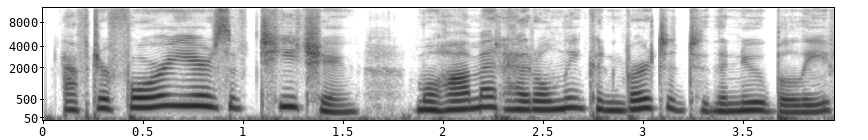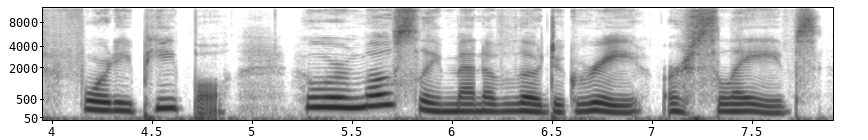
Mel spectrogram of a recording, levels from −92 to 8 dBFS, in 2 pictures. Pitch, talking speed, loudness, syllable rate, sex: 225 Hz, 180 wpm, -16 LUFS, 5.4 syllables/s, female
